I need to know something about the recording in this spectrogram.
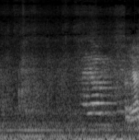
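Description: Faint voices, with one drawn-out voiced sound that holds a steady pitch for about half a second, starting just over a second in.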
